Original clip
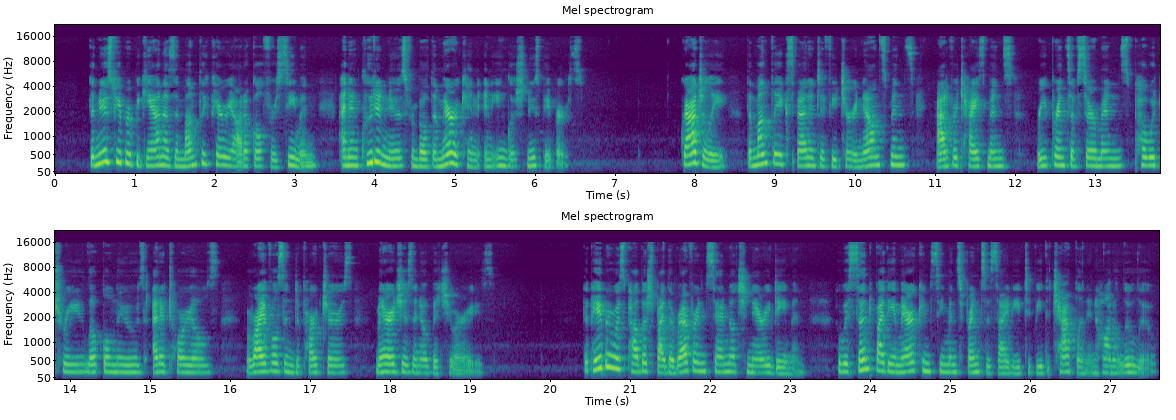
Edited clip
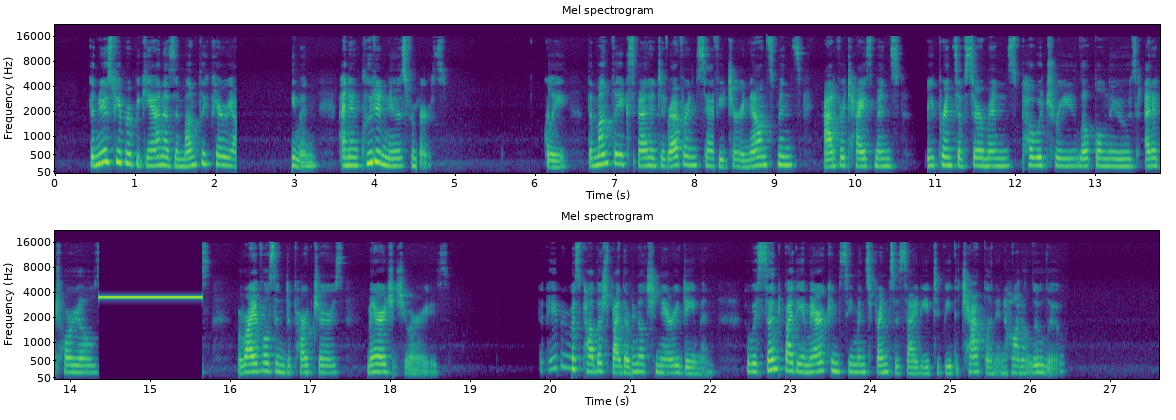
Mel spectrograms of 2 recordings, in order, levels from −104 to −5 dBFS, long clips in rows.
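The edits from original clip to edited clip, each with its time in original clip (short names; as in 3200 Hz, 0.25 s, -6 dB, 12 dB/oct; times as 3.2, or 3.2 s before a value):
2.26–2.96 room tone
4.51–6.22 cut
7.87–8.15 cut
11.87–12.31 studio fade out
15.76 add tone 3480 Hz -15 dBFS 1.30 s
18.14–18.59 cut
19.1–20.83 fade out quadratic, to -17.5 dB
21.58–22.16 move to 9.64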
